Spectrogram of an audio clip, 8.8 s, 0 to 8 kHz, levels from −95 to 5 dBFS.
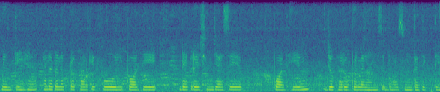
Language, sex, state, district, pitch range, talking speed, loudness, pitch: Hindi, female, Chhattisgarh, Raipur, 230-240 Hz, 130 wpm, -18 LUFS, 235 Hz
